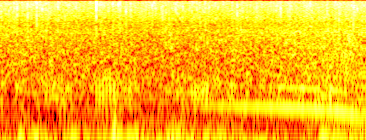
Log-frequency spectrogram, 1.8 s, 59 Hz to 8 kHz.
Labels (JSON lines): {"label": "biophony, grouper", "recorder": "SoundTrap 300"}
